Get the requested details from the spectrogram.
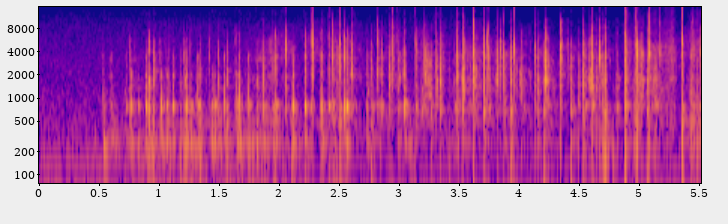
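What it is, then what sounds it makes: Plastic camera body. Long nails tap rapidly on the top and sides of a Canon DSLR's hollow plastic body while it sits on a tripod, picked up by the camera's built-in mic. After about half a second of quiet, a fast, uneven stream of sharp, bright clicks begins. Each tap dies almost instantly, with no low-end thump or ring.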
